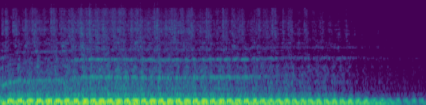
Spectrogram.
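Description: A sewing machine stitches fabric in a fast even rhythm of mechanical pulses, close and continuous, before it slows and stops near the end.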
